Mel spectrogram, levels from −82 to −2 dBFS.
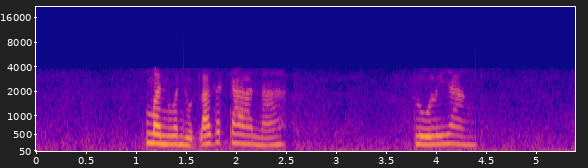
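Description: The speech in this clip opens on a steady, featureless hiss running from 0.00 to 1.11 s. It sits about 2 dB below the level of the real room background that follows, and it lacks that background's texture and variation. This is comfort noise in place of the background. The likely cause is discontinuous transmission: the sender went quiet during the pause, and the receiver filled the gap with synthetic noise matched only roughly to the spectrum of the room. Where that stretch ends, the first sound arrives abruptly, with its soft beginning missing. This is an onset clipped by the voice detector. Roughly the first 30 ms, from 1.08 to 1.11 s, are absent, most likely because the detector was late to register that sound had resumed, so comfort noise covered the start. The clip also has four sudden jumps in the sound, at 0.32, 1.47, 2.50 and 4.40 s. Each one loses a short piece of audio with no silence in the gap: about 20 ms at 0.32 s, about 70 ms at both 1.47 and 2.50 s, and about 40 ms at 4.40 s. 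These are dropped buffers (overrun), likely from the program failing to collect its samples before the hardware overwrote them, so the audio on either side is spliced straight together. Through all of this, the call path's G.711 mu-law coding limits the band to nothing above 4 kHz, and room noise sits about 28 dB below the speech.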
